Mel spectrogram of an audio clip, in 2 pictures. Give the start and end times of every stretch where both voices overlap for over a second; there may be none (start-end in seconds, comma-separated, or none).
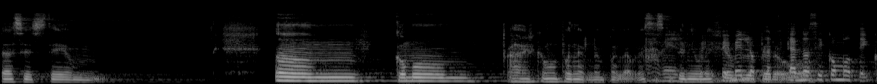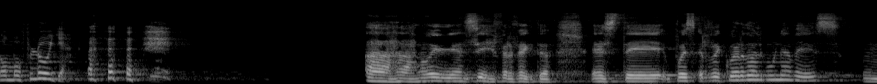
6.5-8.2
